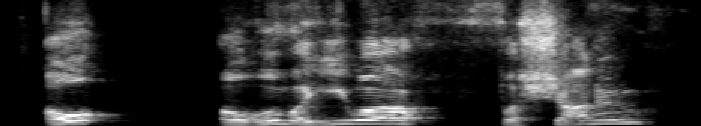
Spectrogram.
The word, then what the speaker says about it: Olumuyiwa Fashanu: I'm going to butcher this one, but it's Penn State third-year offensive tackle Olumuyiwa Fashanu. Close enough. – Yeah, I think it's pretty good.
